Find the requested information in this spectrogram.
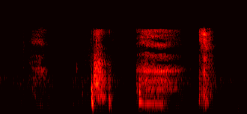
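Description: A short inward catch of breath, then a sharp sneeze burst, a drawn-out hissing exhale and a final brief sneeze-like snap.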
